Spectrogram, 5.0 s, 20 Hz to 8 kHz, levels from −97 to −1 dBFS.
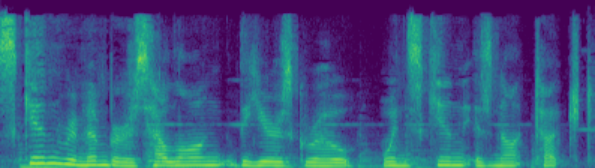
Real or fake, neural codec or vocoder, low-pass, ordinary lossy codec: real; none; 7.2 kHz; AAC, 32 kbps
